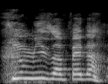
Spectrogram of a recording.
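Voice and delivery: high, hammed-up insult; play-angry at your friend; high mock-indignant insult; mock outrage.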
